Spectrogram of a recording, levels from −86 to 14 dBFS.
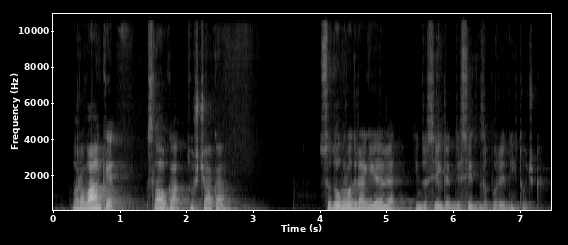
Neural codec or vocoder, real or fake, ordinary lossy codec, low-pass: vocoder, 22.05 kHz, 80 mel bands, Vocos; fake; none; none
